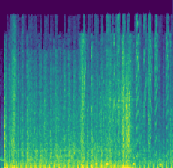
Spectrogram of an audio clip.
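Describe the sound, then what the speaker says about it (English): Rapid automatic gunfire in Apex Legends rattles continuously at close range, dense overlapping shots with a couple of louder bursts standing out. "I'm taking shots."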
